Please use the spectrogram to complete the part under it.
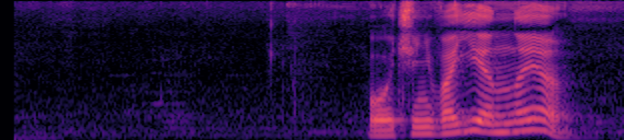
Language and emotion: Russian, positive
